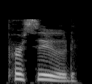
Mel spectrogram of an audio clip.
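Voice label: "pursued", British English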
